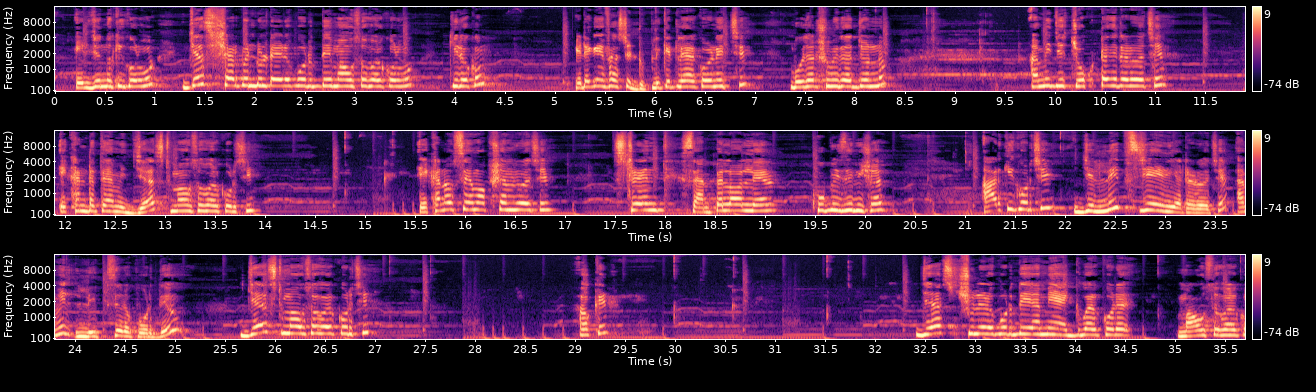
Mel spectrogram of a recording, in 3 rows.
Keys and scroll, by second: 5.9 ctrl+j, 8.0 space, 9.6-10.8 typing, 21.1 space, 30.3 space.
